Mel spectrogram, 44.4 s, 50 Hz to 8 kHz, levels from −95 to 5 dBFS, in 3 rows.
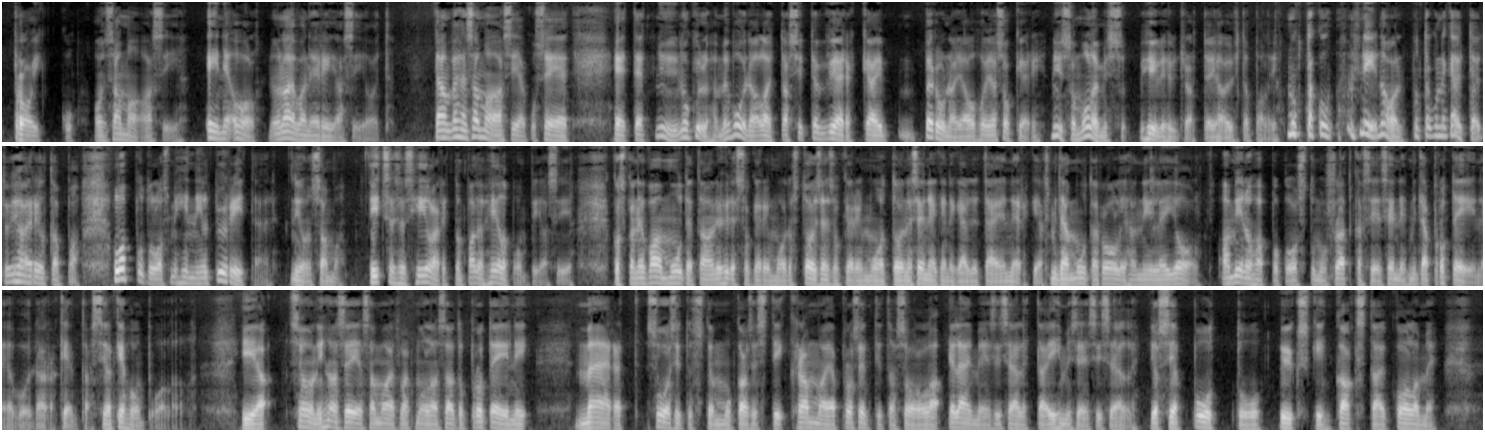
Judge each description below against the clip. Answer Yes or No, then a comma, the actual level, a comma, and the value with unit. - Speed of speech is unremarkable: No, fast, 170 wpm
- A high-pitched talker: No, low, 100 Hz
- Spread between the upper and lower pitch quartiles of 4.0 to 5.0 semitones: Yes, average, 4.7 semitones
